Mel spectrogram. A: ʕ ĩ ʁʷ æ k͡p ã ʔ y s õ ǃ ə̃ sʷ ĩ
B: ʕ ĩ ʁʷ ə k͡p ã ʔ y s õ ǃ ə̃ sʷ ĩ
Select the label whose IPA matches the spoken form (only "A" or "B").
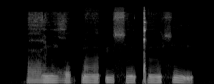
B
